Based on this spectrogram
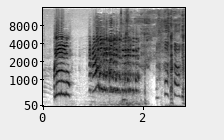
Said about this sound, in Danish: Og de der kalkuner, de går bare rundt og er kalkuner. Og øh, jeg ved ikke, og de, de går bare rundt og ser dumme ud.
